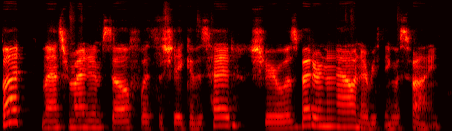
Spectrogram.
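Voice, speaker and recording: A woman's voice: on the low side, expressive, fast talker, sharp tone. A woman narrating fan fiction as a storyteller, in a conversational, wry way.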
